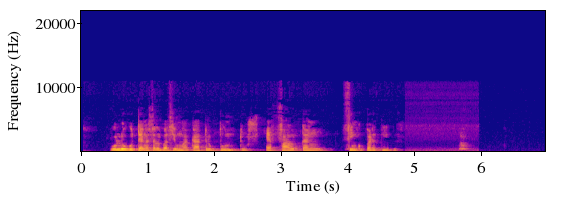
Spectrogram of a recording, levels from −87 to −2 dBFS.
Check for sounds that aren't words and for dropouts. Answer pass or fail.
fail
